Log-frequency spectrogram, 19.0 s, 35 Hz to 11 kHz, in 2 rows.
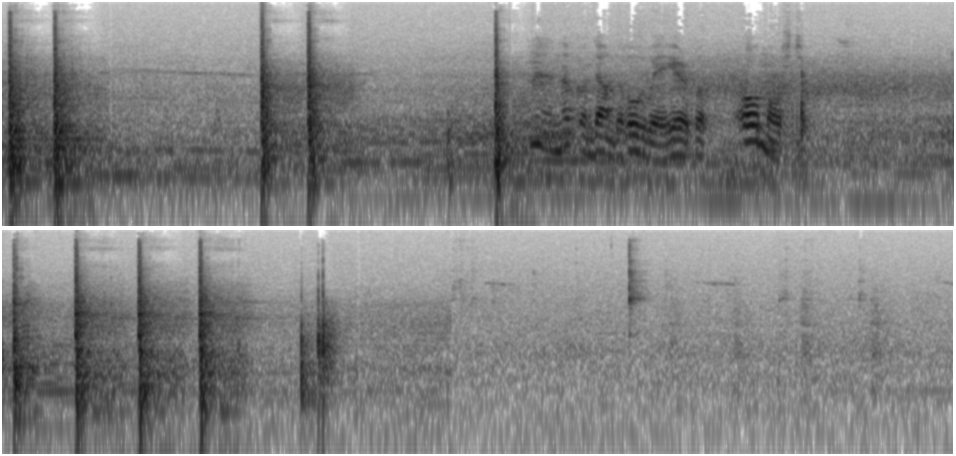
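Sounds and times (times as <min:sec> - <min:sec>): hammer striking wood: 0:00.0 - 0:01.0, 0:02.6 - 0:03.5, 0:04.5 - 0:05.2, 0:09.6 - 0:13.0.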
